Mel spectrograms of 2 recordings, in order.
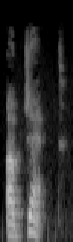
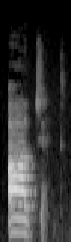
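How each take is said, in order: First: The first vowel is a short uh sound. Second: The first vowel is an open ah sound. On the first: "uses the o sound more like a lowercase u, uh" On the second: "The first pronunciation uses the lowercase o sound, ah"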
